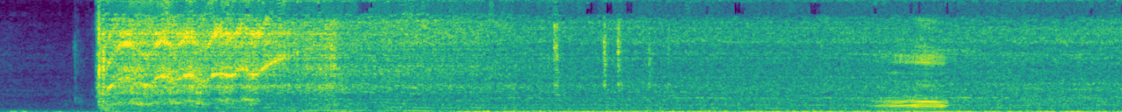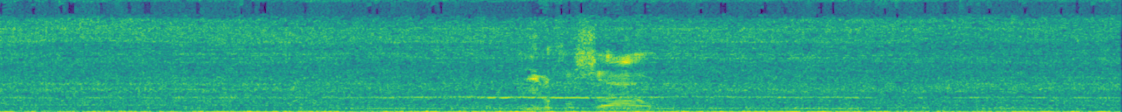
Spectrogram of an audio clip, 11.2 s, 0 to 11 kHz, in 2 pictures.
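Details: 1986 Ski Nautique's 351 Windsor marine V8, first start at the marina after new fuel pump, ignition and many new parts, catches after a brief crank and settles into a steady, deep, even, lumpy idle.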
